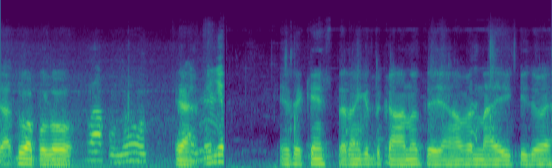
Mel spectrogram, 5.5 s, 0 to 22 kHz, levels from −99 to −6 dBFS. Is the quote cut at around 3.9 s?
no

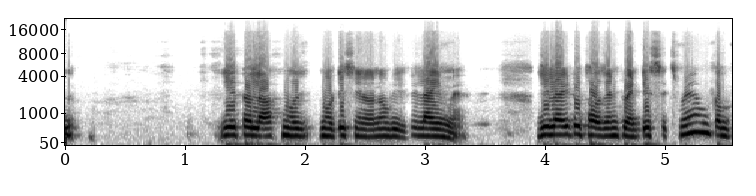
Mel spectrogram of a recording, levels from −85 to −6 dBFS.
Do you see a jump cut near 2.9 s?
yes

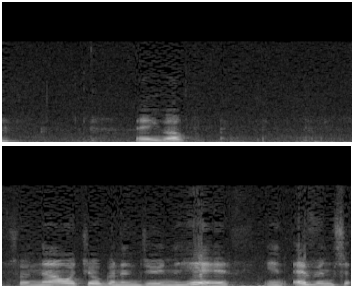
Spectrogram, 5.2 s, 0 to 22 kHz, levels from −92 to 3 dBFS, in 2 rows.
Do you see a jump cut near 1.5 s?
yes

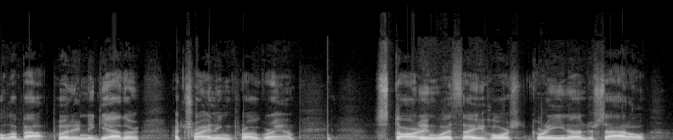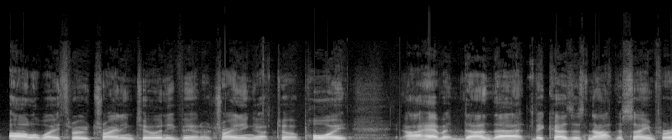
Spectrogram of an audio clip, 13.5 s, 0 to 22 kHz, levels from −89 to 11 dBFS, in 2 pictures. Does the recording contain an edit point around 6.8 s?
no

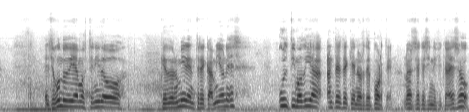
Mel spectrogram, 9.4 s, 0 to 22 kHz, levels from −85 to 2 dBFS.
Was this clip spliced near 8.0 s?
no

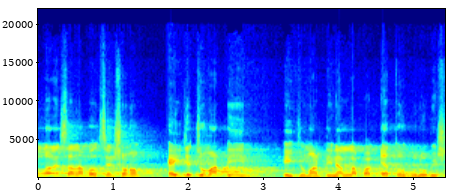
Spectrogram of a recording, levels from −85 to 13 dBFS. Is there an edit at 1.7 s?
yes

